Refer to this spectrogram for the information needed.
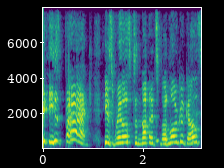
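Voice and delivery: high, laughing exclamation. Real, not acted. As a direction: laugh as you announce it. Laughing excitedly.

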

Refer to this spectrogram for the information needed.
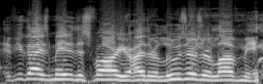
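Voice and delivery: slurring his words; tipsy, loose slurred speech. Real, not acted. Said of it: "we got [name] slurring his words here".

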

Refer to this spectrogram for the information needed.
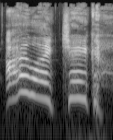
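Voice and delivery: high, shouted retort; loud insistence. Retold or imitated. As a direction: yell it back in a bus argument. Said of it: "and I was like".

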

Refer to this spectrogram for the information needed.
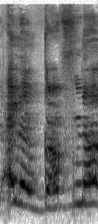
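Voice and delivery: very high, hammed-up British accent; silly British accent, drawn out for comedy; mock British accent. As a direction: caricature a British lady in a squeaky-high voice. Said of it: "later she sounds British".

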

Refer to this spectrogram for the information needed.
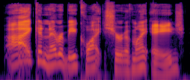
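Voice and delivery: put-on very high old parrot voice; the parrot musing to the doctor, very high voice; parrot Polynesia. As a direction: play the parrot way up in the head.

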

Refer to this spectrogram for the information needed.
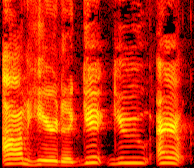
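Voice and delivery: high, loud, slow hammed-up Southern drawl; mock Southern accent. Mocking Keanu Reeves' movie role, hammed-up Southern accent. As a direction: overdo a Southern lawyer voice, Southern accent. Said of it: "he talks like this too".

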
